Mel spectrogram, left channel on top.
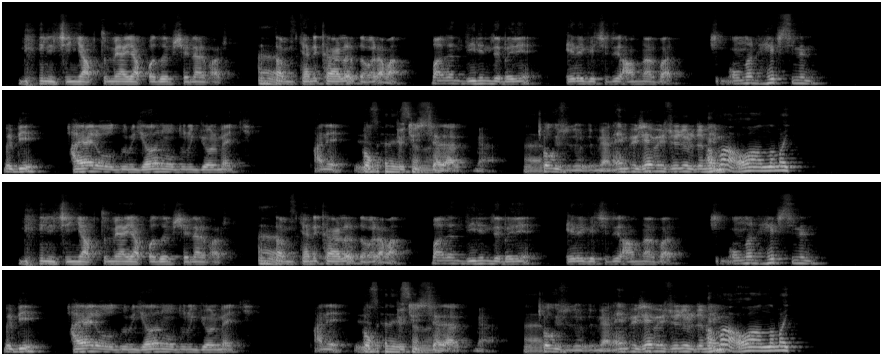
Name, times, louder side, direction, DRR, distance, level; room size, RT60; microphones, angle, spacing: voice 1, 0.2-2.2 2.6-4.0 4.3-5.3 5.6-6.7 7.1-8.1 8.8-9.1 9.4-11.3 11.9-13.7 14.1-16.0, left 1 dB, 10° left, 1.7 m, -29 dB
voice 2, 12.3-13.1 14.0-14.2 15.8-16.7, right 1 dB, 10° right, 0.8 m, -27 dB
10.0 x 9.5 x 5.5 m
head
